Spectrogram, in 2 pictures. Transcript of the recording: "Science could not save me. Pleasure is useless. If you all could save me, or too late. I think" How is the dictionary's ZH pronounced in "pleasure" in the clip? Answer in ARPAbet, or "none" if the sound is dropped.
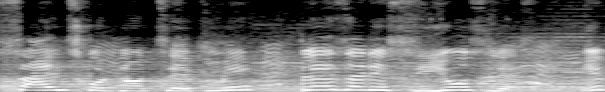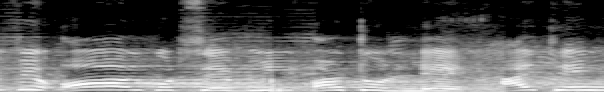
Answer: Z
